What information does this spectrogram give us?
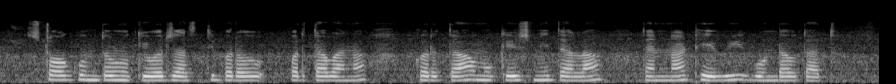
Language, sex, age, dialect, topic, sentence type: Marathi, female, 25-30, Northern Konkan, banking, statement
